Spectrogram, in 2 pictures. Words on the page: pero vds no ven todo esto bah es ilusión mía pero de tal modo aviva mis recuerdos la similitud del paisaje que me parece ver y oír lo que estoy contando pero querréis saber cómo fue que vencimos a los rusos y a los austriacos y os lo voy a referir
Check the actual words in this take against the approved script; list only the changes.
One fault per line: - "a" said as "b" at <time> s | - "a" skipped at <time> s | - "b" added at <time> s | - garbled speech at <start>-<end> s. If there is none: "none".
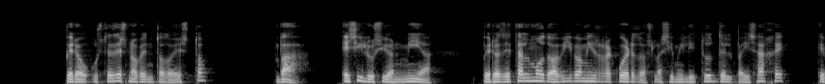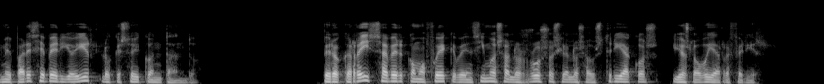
none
